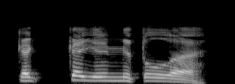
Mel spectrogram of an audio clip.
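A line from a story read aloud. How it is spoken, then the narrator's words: Pained groan. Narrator (Russian): простонал Арчи, катившийся в тот момент по земле от чего-то очередного удара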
